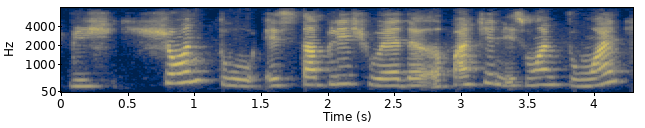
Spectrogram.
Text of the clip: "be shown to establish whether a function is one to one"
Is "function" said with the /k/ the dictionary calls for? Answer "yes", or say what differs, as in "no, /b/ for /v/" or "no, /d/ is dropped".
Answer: no, /k/ is dropped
